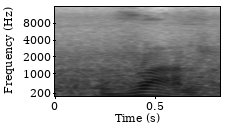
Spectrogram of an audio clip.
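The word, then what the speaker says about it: ⲂⲀⲖ: مثلا كلمة فال معناها عين وتتنطق فال.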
